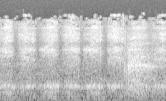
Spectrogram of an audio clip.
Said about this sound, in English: You work that on the stone until you can feel a burr edge.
